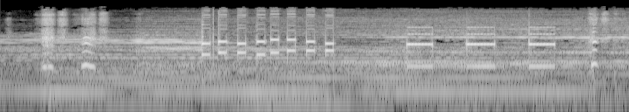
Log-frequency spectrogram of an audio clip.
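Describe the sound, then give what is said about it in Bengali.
Touch-tone beeps as a telephone number is dialed: a quick run of many short, clipped tones in uneven clusters, then a few longer held tones, over a low steady hum. “শরীফ, শরীফকে phone দি।”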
